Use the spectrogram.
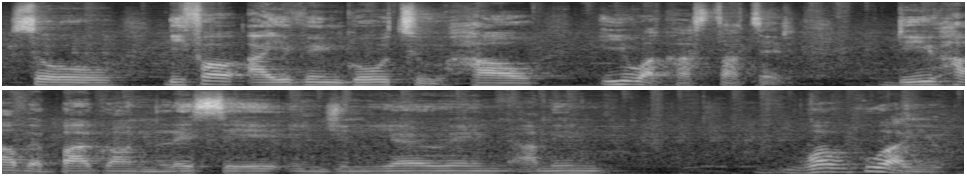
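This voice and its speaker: A man's voice: lowish voice, unhurried, darkish tone, soft background music. A man from Ghana hosting an interview in a vehicle showroom, asking questions with a lapel mic. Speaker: host. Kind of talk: interview and voice-over intro. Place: showroom with electric bikes.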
